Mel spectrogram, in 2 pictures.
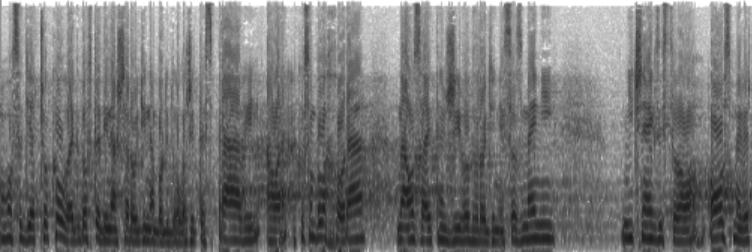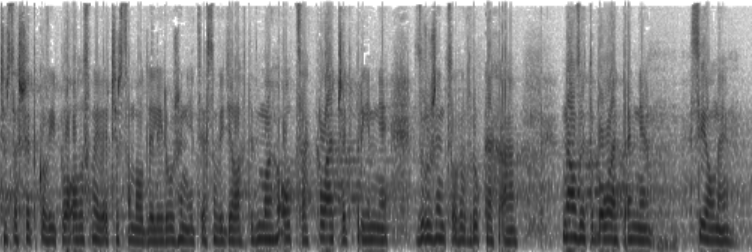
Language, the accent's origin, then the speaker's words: Slovak; Osanica, Záhorie, Slovakia; ako ste počuli, prišla som z Osanice, zo Záhoria.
